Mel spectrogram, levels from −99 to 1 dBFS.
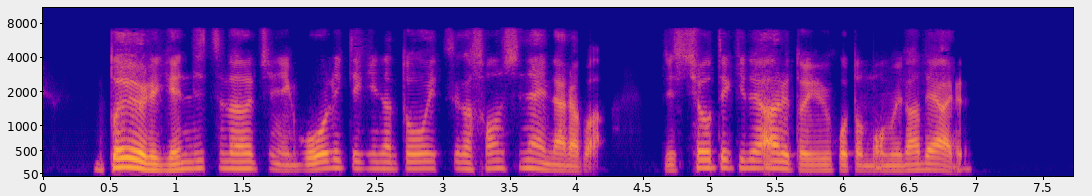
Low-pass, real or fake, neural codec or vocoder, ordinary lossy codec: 7.2 kHz; fake; codec, 16 kHz, 2 kbps, X-Codec, HuBERT features, trained on general audio; AAC, 48 kbps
